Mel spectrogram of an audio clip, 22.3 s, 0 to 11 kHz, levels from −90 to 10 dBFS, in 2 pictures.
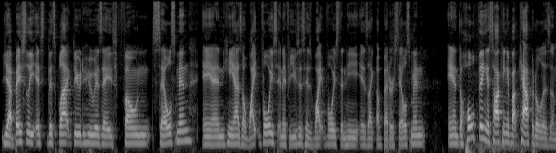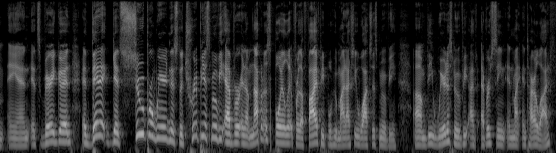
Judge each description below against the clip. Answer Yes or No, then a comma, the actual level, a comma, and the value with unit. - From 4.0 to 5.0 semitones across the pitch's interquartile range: Yes, average, 4.6 semitones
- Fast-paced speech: Yes, fast, 225 wpm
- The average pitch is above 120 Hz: Yes, low, 135 Hz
